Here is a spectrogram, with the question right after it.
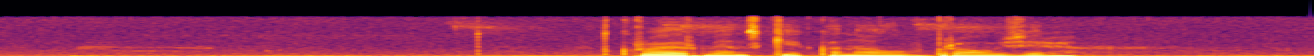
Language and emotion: Russian, neutral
